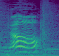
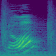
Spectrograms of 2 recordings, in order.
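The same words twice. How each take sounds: First: The vowel is long and glides while sounding. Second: The vowel is long and glides while sounding.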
